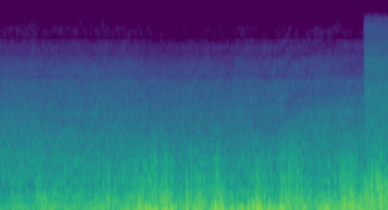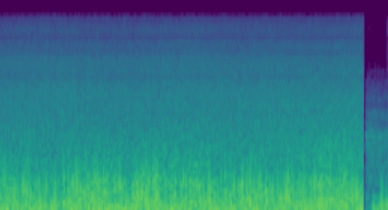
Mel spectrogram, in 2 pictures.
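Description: Wind buffeting the microphone in gusts, over the rush of the Chikuma River running brown and in flood after Typhoon Hagibis. The gusting grows stronger about two seconds in.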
